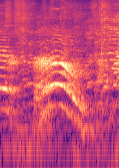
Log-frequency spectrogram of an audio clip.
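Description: Drawn-out human shouts: one held call fades out just at the start, then a longer yell of about a second rises and falls in pitch.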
